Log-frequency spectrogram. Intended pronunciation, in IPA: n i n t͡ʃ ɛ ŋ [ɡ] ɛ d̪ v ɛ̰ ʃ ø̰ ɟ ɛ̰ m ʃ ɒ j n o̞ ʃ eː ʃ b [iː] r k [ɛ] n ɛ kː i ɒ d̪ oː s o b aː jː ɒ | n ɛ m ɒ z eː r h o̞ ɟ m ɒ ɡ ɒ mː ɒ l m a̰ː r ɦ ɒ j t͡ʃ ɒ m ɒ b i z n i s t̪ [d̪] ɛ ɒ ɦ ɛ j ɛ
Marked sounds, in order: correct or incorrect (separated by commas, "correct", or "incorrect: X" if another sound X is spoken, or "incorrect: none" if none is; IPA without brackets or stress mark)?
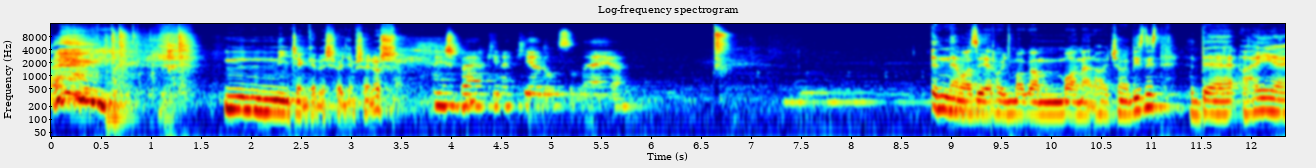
incorrect: k, incorrect: aː, incorrect: i, correct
